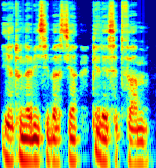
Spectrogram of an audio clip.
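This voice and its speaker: Male narrator as an anguished middle-aged doctor father; mellow, slightly husky, pleading. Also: on the low side, steady tone, brisk. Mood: astonished. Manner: emotional, pleading, rising to outbursts. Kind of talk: audiobook character reading.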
